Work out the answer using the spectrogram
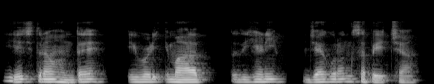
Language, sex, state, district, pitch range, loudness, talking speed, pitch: Hindi, male, Uttarakhand, Tehri Garhwal, 110-120 Hz, -20 LUFS, 165 wpm, 115 Hz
